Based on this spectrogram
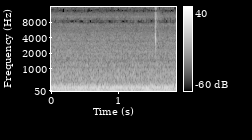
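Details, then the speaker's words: Mercedes W220 S-Class blower motor on max after cabin air filter replacement: steady, even air rush with a low hum, the earlier squeak and whine gone and airflow much stronger. "i'm putting it on max i don't hear that squeak anymore [Music] also it's blowing the air so much better and i can feel it on my feet just over here"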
